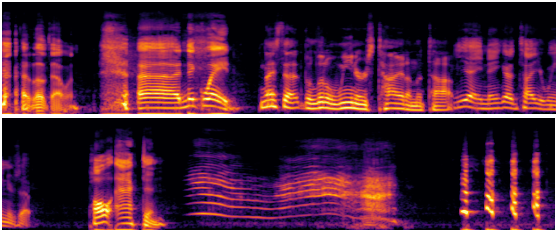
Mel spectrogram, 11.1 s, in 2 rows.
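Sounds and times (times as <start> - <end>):
speech: 0.2 - 7.2
person imitating a cat: 7.4 - 9.6.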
